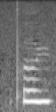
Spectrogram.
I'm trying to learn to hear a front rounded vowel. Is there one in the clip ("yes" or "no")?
no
